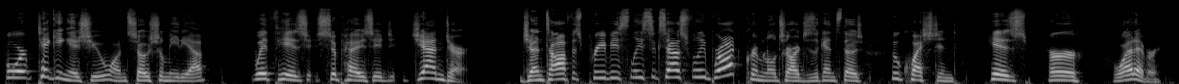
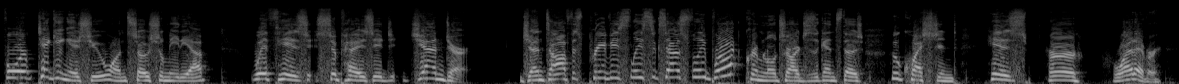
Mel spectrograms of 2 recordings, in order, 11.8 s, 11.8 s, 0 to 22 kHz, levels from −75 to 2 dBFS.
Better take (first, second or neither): first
